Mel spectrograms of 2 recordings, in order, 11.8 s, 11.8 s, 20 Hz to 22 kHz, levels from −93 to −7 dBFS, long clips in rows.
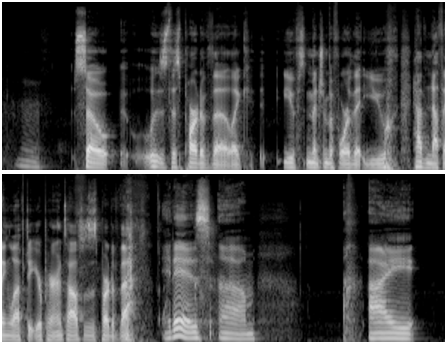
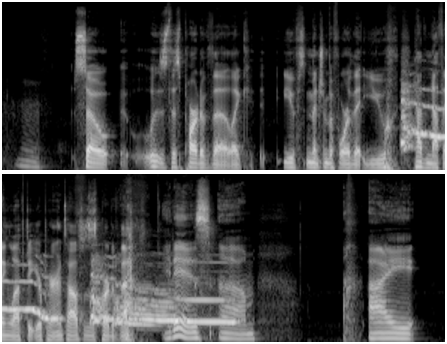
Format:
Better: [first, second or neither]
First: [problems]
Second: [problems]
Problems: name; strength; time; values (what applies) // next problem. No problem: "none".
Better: first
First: none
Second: dog barking; loud; from 5.5 to 9 s; peak 4 dB above the speech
